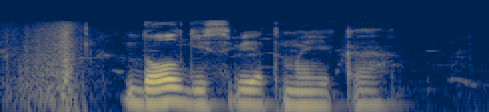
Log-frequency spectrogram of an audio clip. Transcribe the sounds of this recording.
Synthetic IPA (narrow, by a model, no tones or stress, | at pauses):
d̪olˠɡʲisbet̪məjika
